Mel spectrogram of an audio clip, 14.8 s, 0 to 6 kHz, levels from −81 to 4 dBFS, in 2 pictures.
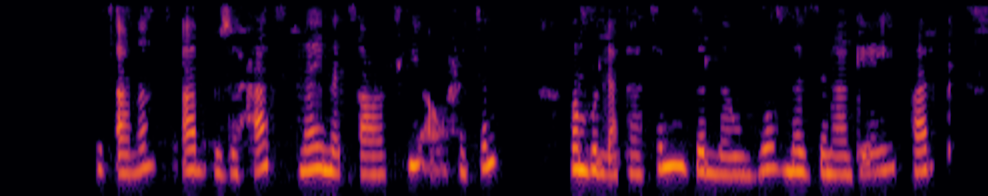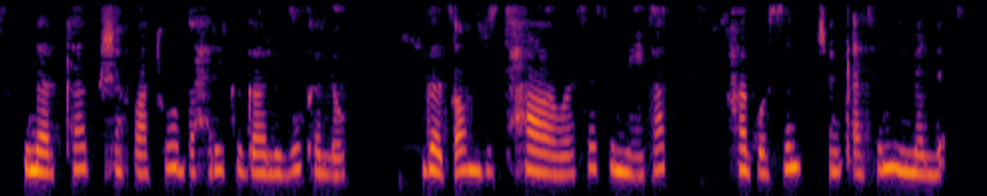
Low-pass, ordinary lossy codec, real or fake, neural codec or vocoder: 5.4 kHz; AAC, 32 kbps; real; none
